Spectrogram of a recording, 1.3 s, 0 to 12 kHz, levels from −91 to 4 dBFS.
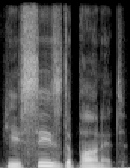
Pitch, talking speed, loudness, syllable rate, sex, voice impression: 145 Hz, 185 wpm, -15 LUFS, 5.0 syllables/s, male, very masculine, middle-aged, slightly thick, slightly tensed, powerful, slightly bright, soft, slightly muffled, slightly fluent, slightly cool, intellectual, refreshing, sincere, calm, mature, friendly, reassuring, slightly unique, slightly elegant, wild, slightly sweet, lively, kind, slightly modest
